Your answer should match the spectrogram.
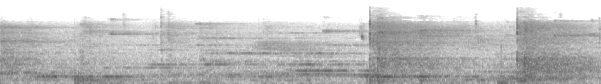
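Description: Badminton hall sounds: shoes squeaking on the court floor, footfalls and racket hits on the shuttle, echoing in a large hall, with faint voices. There are two louder sharp bursts, about four and five seconds in.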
